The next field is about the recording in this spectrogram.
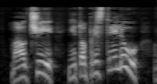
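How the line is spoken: Furious yelling. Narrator (Russian): в бешенстве заорал на него

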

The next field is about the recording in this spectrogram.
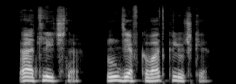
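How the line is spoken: Thug's smirking snort. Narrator (Russian): хмыкнул один из нападавших

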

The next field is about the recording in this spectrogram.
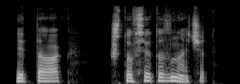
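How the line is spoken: Forced calm, trembling voice. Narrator (Russian): Он старался говорить спокойно, но голос дрожал, выдавая сильное волнение

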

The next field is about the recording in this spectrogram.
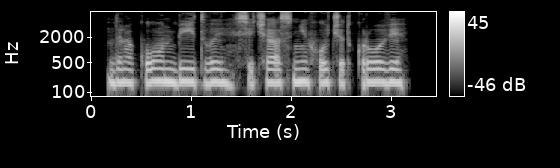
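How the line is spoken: Muffled, lips not moving. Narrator (Russian): глухо заговорил Берг, но губы его не двигались

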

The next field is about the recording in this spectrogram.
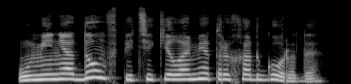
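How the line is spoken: Lazy bored tone. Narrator (Russian): оповестил он таким ленивым, скучающим тоном, будто ничего страшного не происходило

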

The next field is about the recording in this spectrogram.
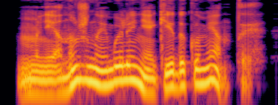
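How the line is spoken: Calm reply. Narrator (Russian): спокойно ответил Холмс

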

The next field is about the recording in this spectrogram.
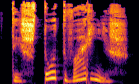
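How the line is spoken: Hiss. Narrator (Russian): прошипел он

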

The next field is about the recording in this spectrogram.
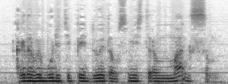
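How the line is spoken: Tender purr. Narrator (Russian): ласково промурлыкала она

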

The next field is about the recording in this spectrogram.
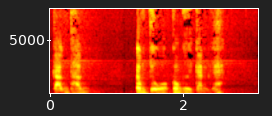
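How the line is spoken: Very quiet. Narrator (Vietnamese): Di Kế Quan nói rất khẽ

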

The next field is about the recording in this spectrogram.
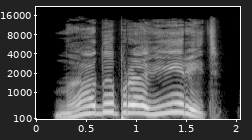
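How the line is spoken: Sighing suggestion. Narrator (Russian): вздохнув, предложил Кейко

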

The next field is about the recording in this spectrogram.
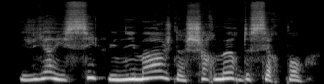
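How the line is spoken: Exclaiming. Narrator (French): s'écria

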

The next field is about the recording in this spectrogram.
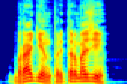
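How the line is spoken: Shout. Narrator (Russian): крикнул Павел

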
